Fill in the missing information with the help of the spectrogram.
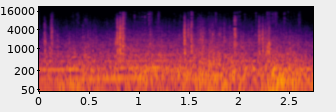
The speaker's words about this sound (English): The dirt roads leading to the homes peppering the hills of Primo Tapia are cut with deep ruts from recent rains. Dana's keys swing back and forth as she navigates through the bumps.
